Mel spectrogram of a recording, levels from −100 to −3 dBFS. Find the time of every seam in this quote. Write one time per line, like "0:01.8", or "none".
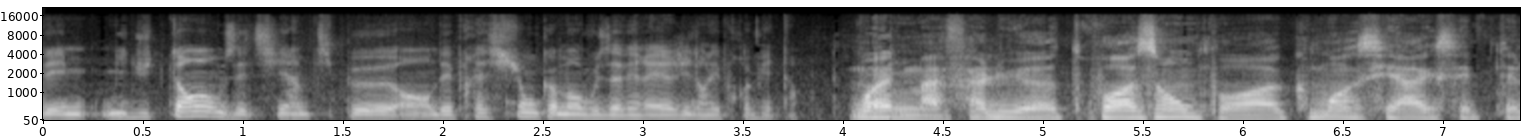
0:04.2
